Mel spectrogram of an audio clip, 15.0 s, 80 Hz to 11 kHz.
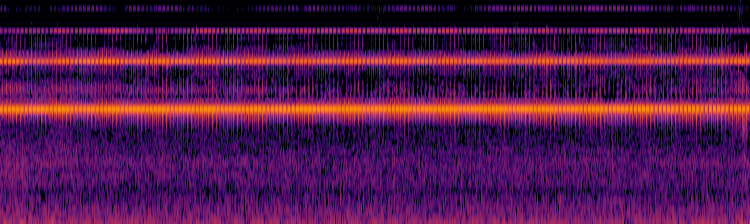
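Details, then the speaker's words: Picosecond handheld laser pen in an at-home tattoo removal session (4th session), at frequency 1 and intensity 4 (highest), held about an inch from the skin: a continuous high-pitched tone pulsing about four times a second. "i i i usually stay about like an inch inch away and then i just kind of like go fast and go over it and i'll just give you a quick example"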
